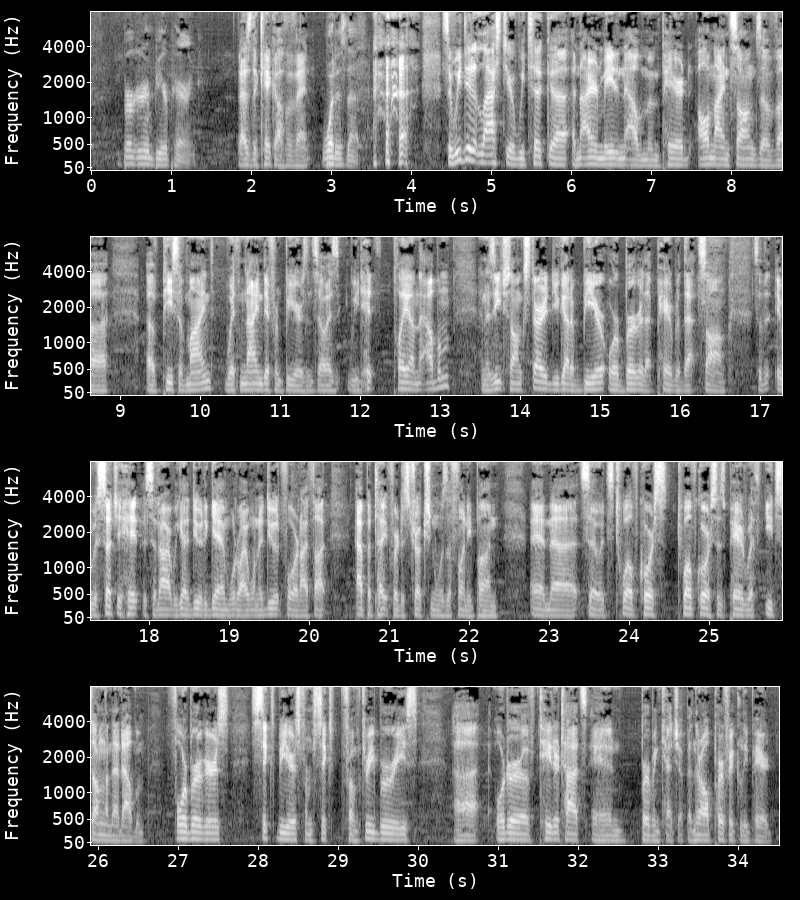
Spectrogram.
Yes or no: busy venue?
yes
